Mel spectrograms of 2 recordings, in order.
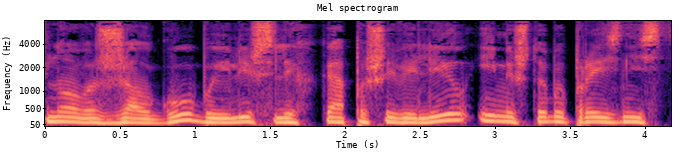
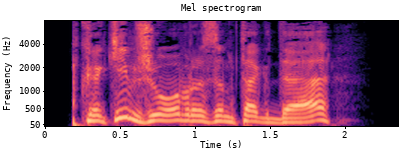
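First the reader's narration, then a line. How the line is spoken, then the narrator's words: Bursting laughter. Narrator (Russian): Вукчич расхохотался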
